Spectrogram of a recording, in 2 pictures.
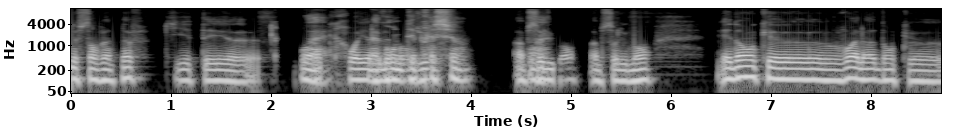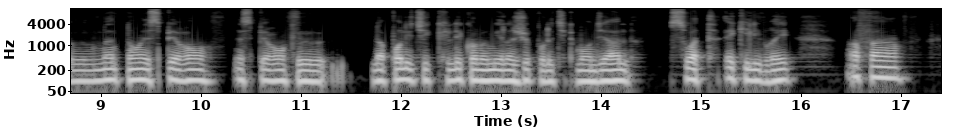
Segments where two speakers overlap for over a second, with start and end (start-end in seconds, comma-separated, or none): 2.4-3.8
